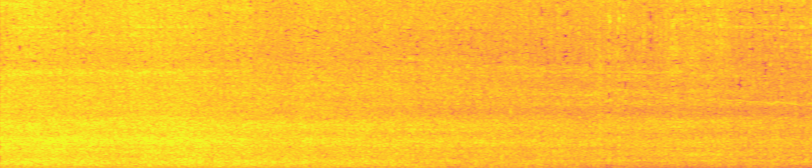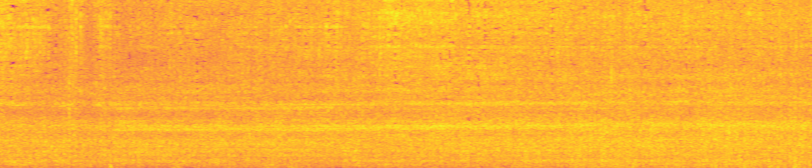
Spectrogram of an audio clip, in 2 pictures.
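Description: Motorcycle riding at speed on a concrete highway: steady rushing wind over the microphone mixed with engine and tyre noise, growing somewhat quieter over the first several seconds and then holding.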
